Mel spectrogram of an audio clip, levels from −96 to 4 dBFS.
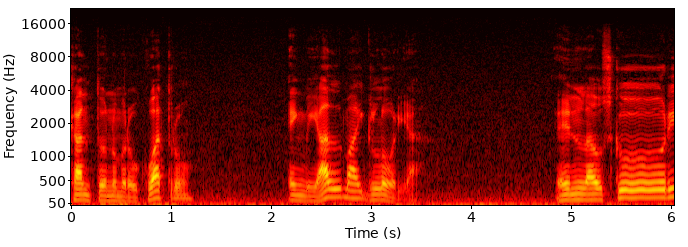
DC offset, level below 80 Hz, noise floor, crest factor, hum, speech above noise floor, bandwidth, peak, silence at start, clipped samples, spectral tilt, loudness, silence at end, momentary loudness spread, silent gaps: under 0.1%; -58 dBFS; -56 dBFS; 20 dB; none; 22 dB; 16 kHz; -16 dBFS; 0 s; under 0.1%; -6 dB/octave; -35 LUFS; 0 s; 16 LU; none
